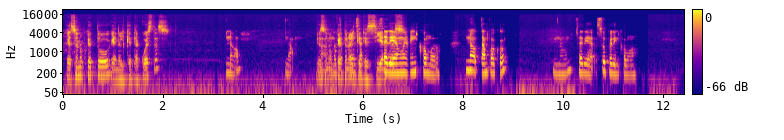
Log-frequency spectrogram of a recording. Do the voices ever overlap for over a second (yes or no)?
yes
